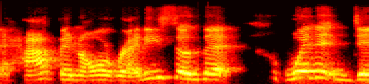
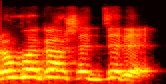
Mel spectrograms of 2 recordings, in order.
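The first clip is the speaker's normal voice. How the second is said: imitating thrilled call; 4 semitones higher than usual. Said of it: "called on the phone and said".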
